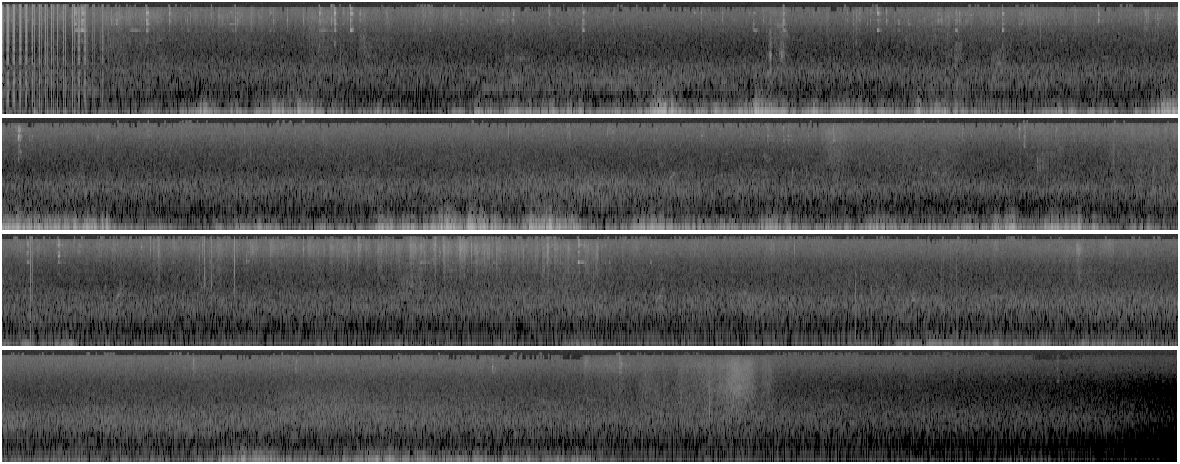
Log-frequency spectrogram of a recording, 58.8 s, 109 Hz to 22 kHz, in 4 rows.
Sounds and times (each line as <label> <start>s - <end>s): Walking the dog 28.6s - 38.1s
